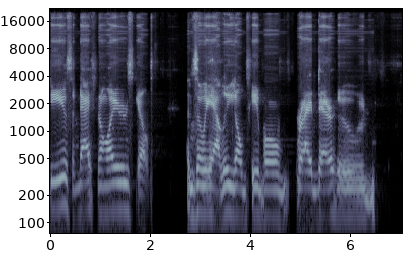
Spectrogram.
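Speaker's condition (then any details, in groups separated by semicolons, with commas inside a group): Cerebral palsy; present since birth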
